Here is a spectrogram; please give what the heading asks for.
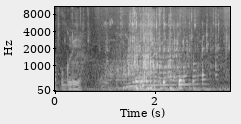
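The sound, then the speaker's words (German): A liquid mixture drains out of an unplugged outlet into a biogas plant, a gushing, gurgling flow that swells in the second half under people talking. “Dann ziehe ich den Stopfen und lasse die Mischung in die Anlage laufen.”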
